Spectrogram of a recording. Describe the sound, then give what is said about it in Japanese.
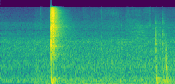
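A sharp, breathy pssht as a plastic bottle of carbonated juice is cracked open, followed a second later by a softer, shorter hiss of escaping gas, with no talking. “あこれあれですあれですあのペットボトルのジュースを開ける時の音炭酸わかりますかねこれちょっとプシュっていうあの音ですね”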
